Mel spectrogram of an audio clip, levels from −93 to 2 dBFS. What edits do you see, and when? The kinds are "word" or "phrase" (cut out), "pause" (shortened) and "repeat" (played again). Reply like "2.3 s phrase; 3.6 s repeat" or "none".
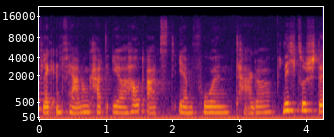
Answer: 2.9 s word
